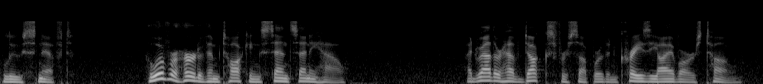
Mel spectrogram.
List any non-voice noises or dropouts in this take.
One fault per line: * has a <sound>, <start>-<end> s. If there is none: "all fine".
all fine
